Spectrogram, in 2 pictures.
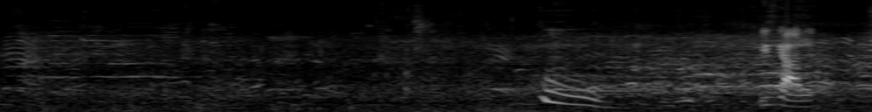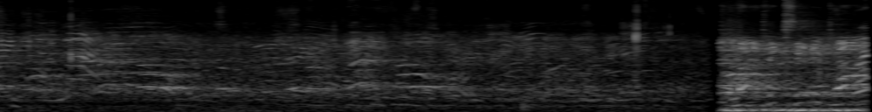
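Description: A crowd cheers and shouts in a large arena.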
